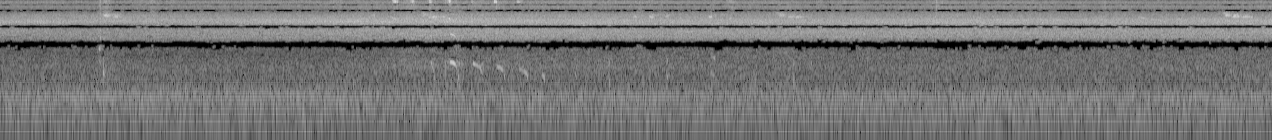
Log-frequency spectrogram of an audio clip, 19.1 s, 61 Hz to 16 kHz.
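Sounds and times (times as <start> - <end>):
steady hiss: 7.8 - 19.0.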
